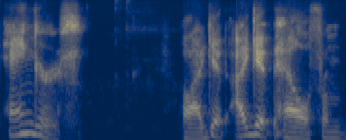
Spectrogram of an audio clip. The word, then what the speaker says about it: Angers: And as Dan pointed out, yes, it's a French word, so it's pronounced silly, and it is. I've actually heard this one before. I'm not sure I'd have done a great job without him writing the phonetic spelling, but it is Angers. Because why the fuck not? You just don't pronounce consonants in French.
